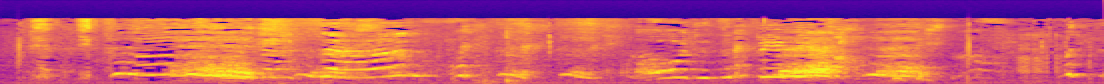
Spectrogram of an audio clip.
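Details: Young girl, not yet talking, crying while watching the film Son of the Mask: sustained wailing in sobbing bursts with quick breaths between, over faint background movie sound.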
